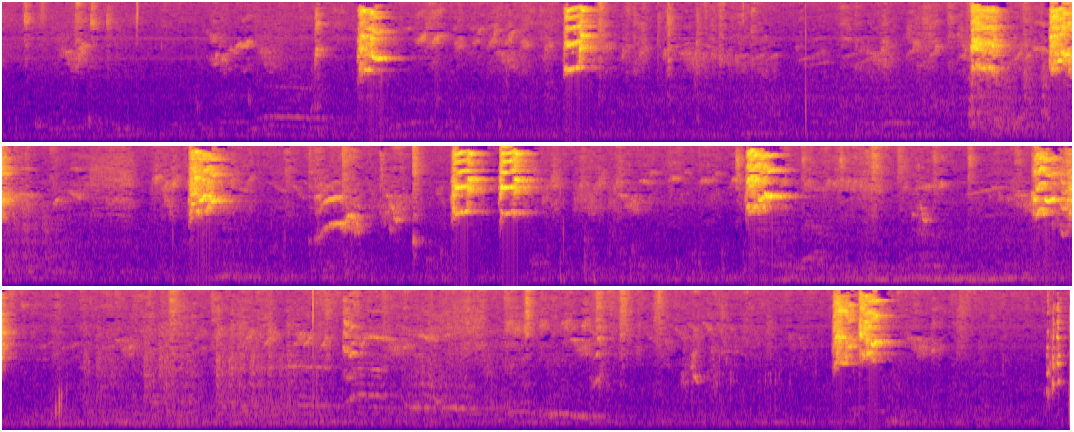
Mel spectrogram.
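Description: Rainbow lorikeet giving short, shrill screeches, about ten of them at irregular intervals, with a lull of several seconds before a last one near the end.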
